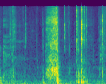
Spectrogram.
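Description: Cardboard trading-card box handled as a foil pack is pulled out of it: a rubbing scrape about a second in, then a few sharp crinkles.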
